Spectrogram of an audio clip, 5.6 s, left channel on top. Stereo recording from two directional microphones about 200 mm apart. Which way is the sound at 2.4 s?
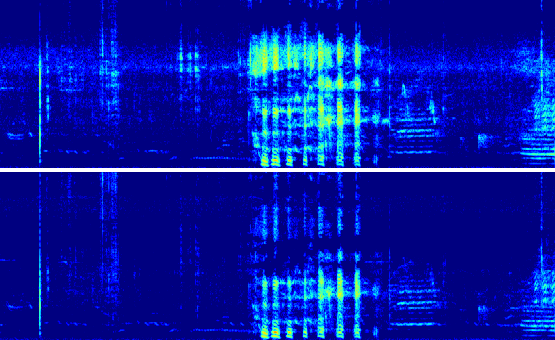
10° right (ahead or behind).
